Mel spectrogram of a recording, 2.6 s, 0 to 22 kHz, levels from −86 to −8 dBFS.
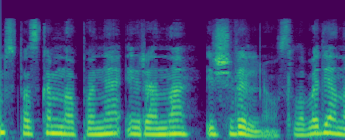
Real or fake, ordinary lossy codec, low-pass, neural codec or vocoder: fake; AAC, 32 kbps; 19.8 kHz; autoencoder, 48 kHz, 128 numbers a frame, DAC-VAE, trained on Japanese speech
